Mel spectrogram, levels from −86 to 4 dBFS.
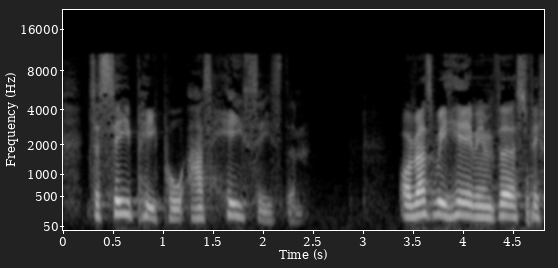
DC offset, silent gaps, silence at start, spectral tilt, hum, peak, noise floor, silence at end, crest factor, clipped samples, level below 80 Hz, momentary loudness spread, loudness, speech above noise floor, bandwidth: under 0.1%; none; 0.25 s; -4.5 dB/octave; none; -4 dBFS; -70 dBFS; 0 s; 22 dB; under 0.1%; -72 dBFS; 12 LU; -25 LUFS; 45 dB; 11 kHz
